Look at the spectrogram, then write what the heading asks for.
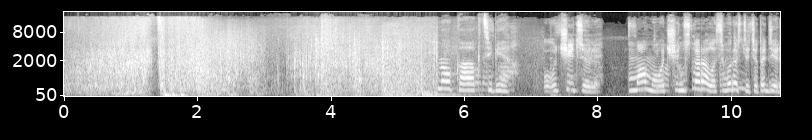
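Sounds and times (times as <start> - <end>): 
rushing water of a water ball spell: 0.0 - 5.6
speech: 5.9 - 10.7.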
